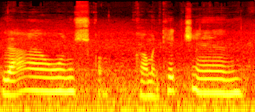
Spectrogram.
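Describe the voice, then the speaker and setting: A woman's voice is heard with noticeable noise in the background. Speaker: vlogger. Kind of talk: vlog walk narration. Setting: outdoors.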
